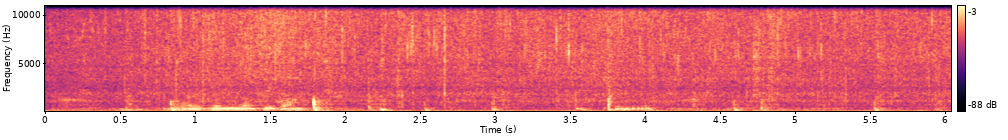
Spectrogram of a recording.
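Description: Sliced onions and spice powder sizzling in hot oil in a frying pan while a spatula stirs them, scraping and knocking against the pan; one sharp knock a couple of seconds in is the loudest moment.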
